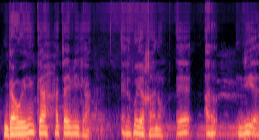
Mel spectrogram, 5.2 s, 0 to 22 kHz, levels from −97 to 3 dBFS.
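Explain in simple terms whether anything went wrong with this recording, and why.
From start to finish the speech sounds rough and grainy, with a fizzy, noisy edge, though it stays bright rather than muffled. That is likely Opus compression squeezed too hard: short of data, it patches in detail with noise instead of the real sound.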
